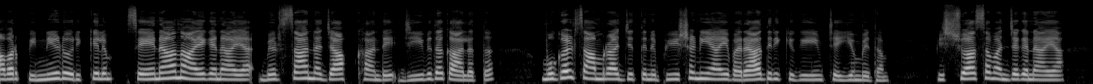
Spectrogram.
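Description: No technical faults are audible.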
